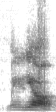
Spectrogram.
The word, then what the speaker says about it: mignon: Mignon. It's filet mignon. Mignon. Mignon. So I'm saying that. Mignon. Do not pronounce the G.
